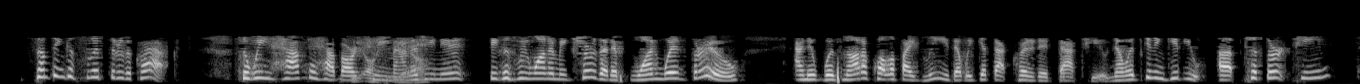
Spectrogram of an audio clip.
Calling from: California, United States; California.

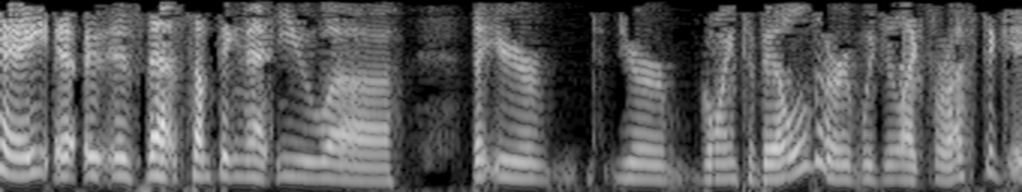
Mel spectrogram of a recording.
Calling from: California, United States; No, Orange County. Orange County.

